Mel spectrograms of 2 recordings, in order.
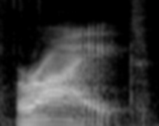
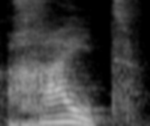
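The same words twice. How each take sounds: First: "right" lower, with a heavy American R. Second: "right" with a French throat R. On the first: Teacher corrects learners, "right" with an American R. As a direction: stretch "right" Texan-style, deep curled r. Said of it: "comme au Texas". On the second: Teacher shows the mistake, "right" with a French R. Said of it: "C'est pas un right". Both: Shown as a demonstration.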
